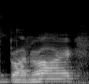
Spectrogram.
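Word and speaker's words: Bron-Yr-Aur: my personal favorites is braun raar that's how it's pronounced um or bond year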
